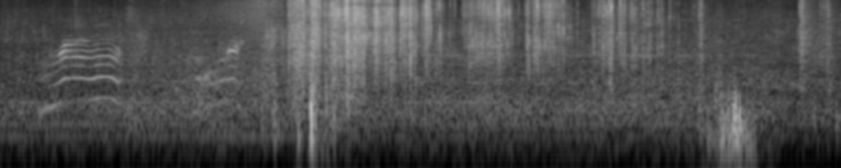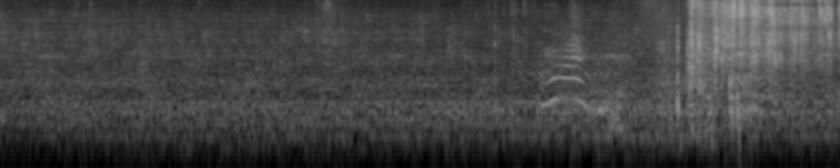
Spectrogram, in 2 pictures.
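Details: Nine-year-old black male cat fetching a toy indoors: arched harmonic meows near the start and again around fourteen seconds, with crinkling toy noises, thumps and a man's voice calling him between.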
